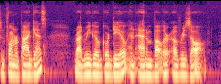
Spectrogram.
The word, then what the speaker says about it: Gordillo: all right welcome guys we're here with Rodrigo Gordo which after 10 years years or so I can finally pronounce correctly uh you can go back and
